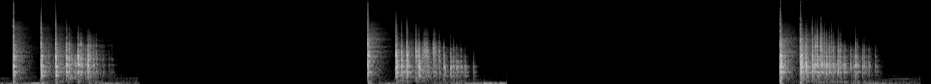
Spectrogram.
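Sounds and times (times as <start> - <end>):
wooden dice hitting wood: 0.1 - 1.2, 3.7 - 4.9, 7.8 - 8.9.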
